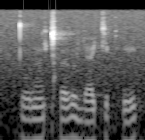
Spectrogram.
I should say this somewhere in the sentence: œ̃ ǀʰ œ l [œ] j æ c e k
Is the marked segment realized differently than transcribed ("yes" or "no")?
yes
